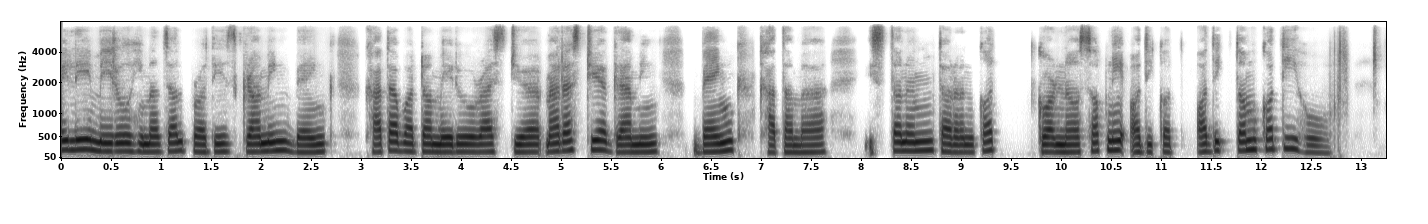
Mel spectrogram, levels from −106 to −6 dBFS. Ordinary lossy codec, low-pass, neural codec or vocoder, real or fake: none; 7.2 kHz; codec, 16 kHz, 1 kbps, X-Codec, WavLM features, trained on Multilingual LibriSpeech; fake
